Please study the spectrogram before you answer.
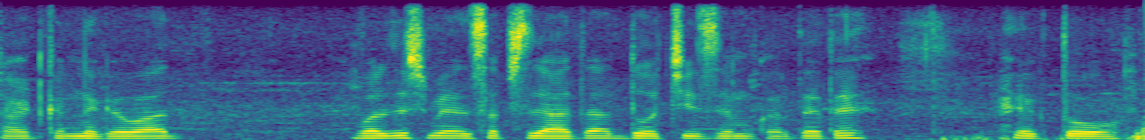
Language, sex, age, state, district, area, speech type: Urdu, male, 18-30, Uttar Pradesh, Gautam Buddha Nagar, rural, spontaneous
